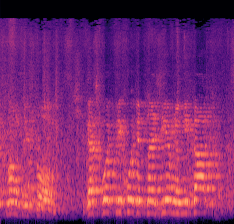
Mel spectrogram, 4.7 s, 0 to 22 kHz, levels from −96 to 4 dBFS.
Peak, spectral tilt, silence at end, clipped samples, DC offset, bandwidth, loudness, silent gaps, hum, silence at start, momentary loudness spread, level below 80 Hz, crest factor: -6 dBFS; -3 dB/octave; 0 s; under 0.1%; under 0.1%; 16 kHz; -19 LUFS; none; none; 0 s; 10 LU; -88 dBFS; 14 dB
